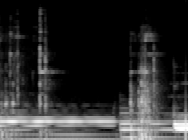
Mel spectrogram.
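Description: Short metallic clinks as a copper pipe is picked up off a hard stone surface, with a second brief clatter near the end, over steady piano background music.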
